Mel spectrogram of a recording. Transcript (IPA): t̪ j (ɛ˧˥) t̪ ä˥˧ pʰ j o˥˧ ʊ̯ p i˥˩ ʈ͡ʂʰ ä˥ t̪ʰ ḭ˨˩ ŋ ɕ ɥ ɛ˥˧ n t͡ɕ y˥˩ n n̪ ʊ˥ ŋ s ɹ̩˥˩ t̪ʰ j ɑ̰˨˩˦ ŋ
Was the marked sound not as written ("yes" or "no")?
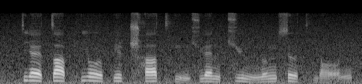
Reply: yes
